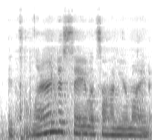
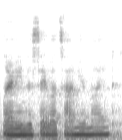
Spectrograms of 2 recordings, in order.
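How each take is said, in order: First: Said in the usual way. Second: Dry, lightly sarcastic repeat. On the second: Real, not acted. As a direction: say it with a little sarcasm. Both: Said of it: "Are you being sarcastic?".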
